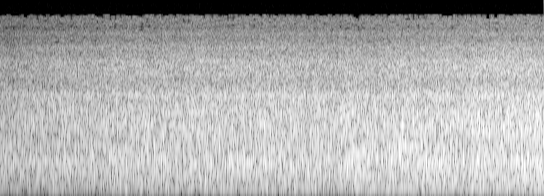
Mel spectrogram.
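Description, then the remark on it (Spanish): Heavy rain pours down in a dense, steady hiss that fills the whole clip, loud and unbroken, with no voices and no distinct individual drops standing out. “Hay mucha lluvia.”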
